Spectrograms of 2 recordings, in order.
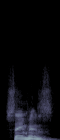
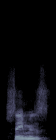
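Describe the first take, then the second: Both takes have the same delivery.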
